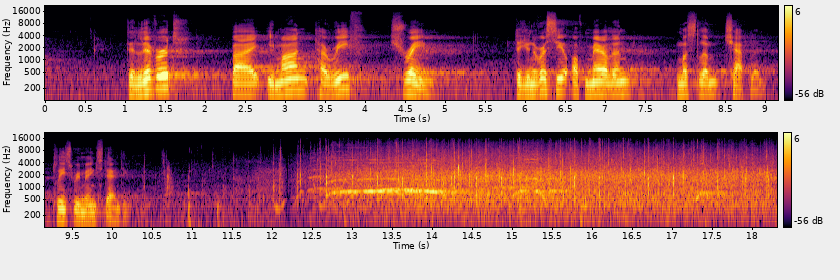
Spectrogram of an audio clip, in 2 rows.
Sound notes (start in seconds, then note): 11.2 applause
